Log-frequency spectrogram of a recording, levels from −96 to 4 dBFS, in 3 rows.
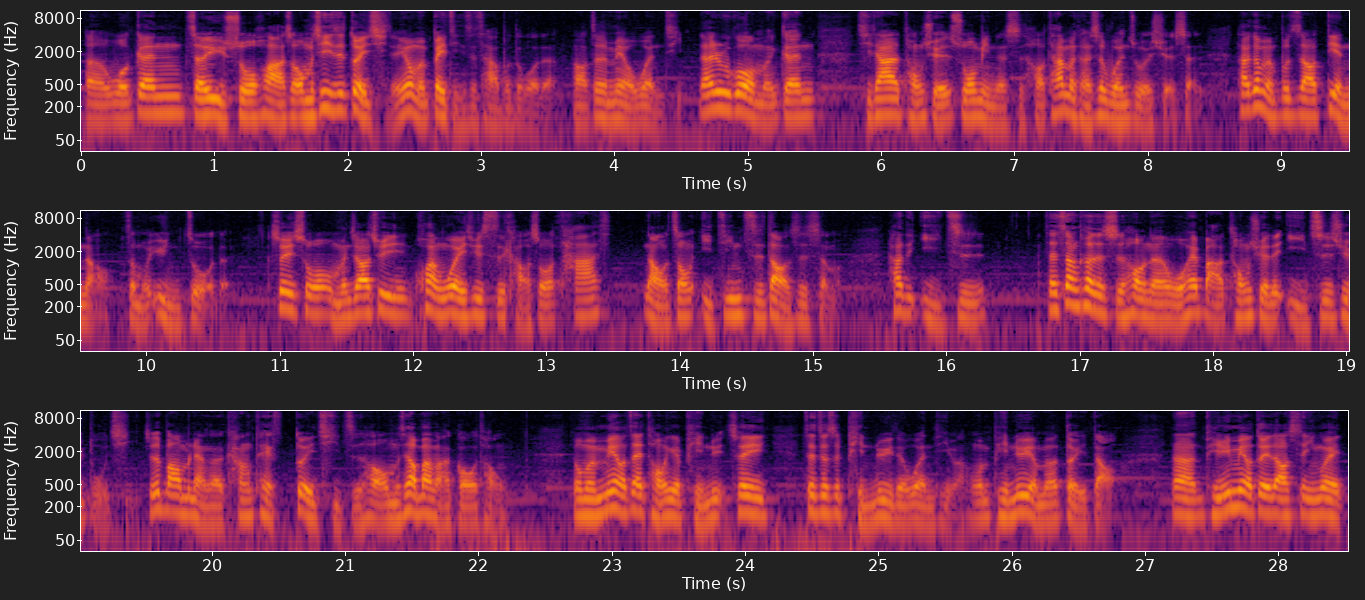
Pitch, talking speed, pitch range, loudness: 135 Hz, 400 characters per minute, 115-155 Hz, -27 LUFS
